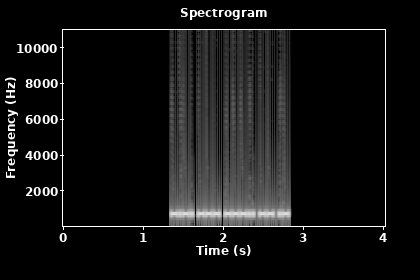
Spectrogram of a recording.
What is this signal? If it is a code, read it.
Morse code, heard as a keyed tone, about 53 wpm, 700 Hz. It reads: CO8MA
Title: DXCC-100 Call Signs - 5 Characters - Repeated 2x - 50wpm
